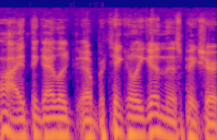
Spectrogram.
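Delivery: ordinary delivery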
